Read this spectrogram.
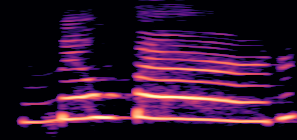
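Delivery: very high, loud screech of a name; imitated scream. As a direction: shriek it to summon a husband. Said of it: "And she screams".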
